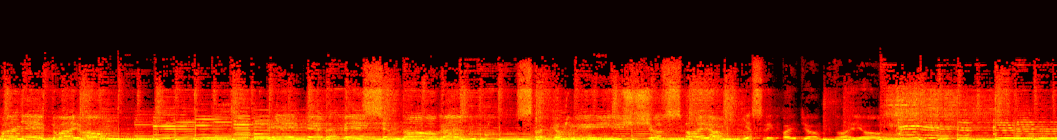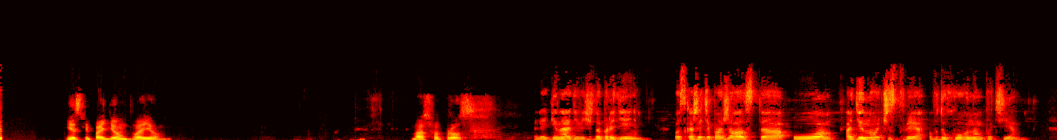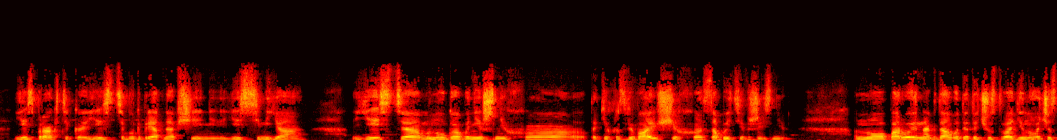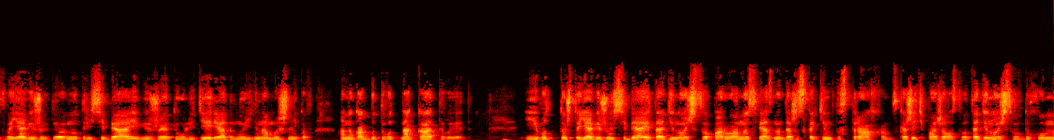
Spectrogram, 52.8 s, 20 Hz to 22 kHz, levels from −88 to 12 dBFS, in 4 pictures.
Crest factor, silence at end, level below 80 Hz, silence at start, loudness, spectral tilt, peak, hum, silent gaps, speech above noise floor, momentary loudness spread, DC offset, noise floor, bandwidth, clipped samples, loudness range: 18 dB; 0 s; -38 dBFS; 0 s; -20 LUFS; -4.5 dB/octave; -4 dBFS; none; none; 58 dB; 15 LU; under 0.1%; -81 dBFS; 13 kHz; under 0.1%; 12 LU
